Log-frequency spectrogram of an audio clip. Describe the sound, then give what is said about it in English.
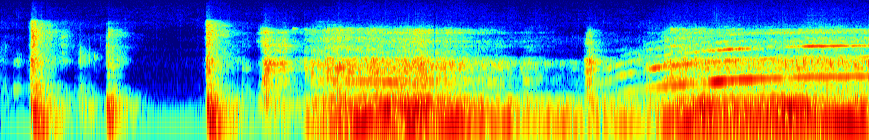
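A few sharp thumps like doors shutting, then an engine rumbles and an ambulance carrying a girl starts its siren wailing, its rising and falling tones growing loud and steady as the vehicle pulls away. “I'll ride back in the ambulance with the girl.”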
